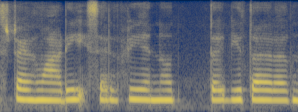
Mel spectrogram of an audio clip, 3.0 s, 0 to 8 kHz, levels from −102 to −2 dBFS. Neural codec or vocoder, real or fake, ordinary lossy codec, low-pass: codec, 16 kHz, 2 kbps, X-Codec, HuBERT features, trained on LibriSpeech; fake; none; none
